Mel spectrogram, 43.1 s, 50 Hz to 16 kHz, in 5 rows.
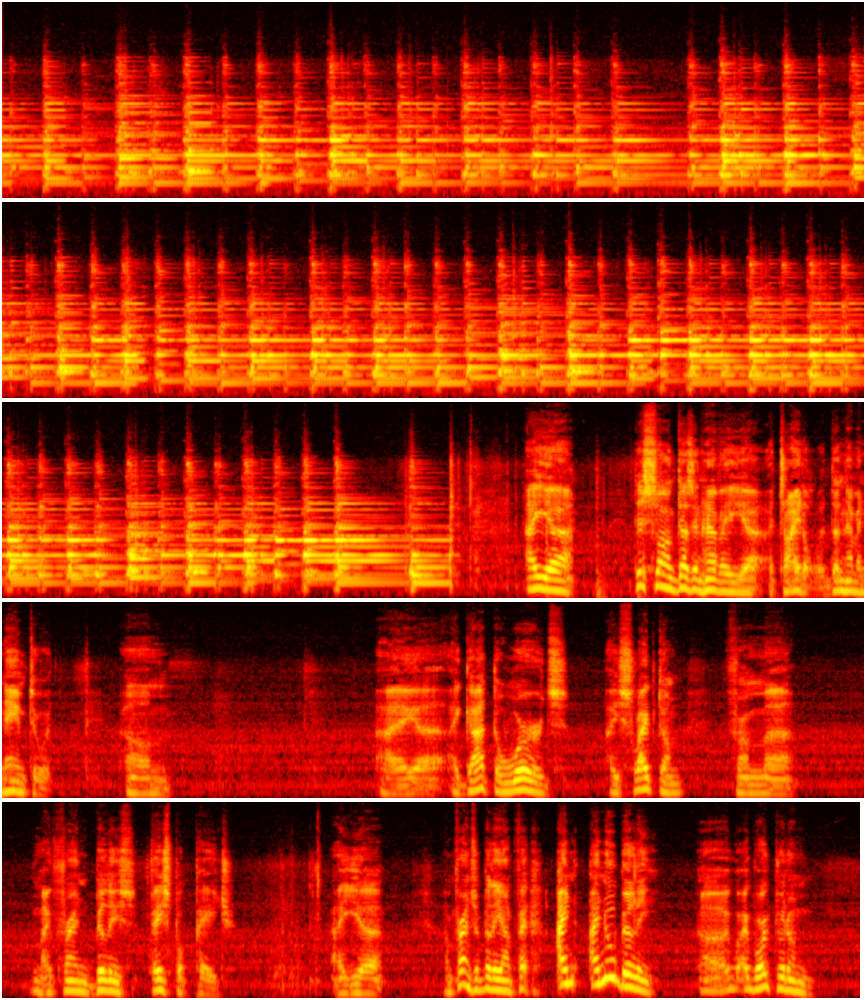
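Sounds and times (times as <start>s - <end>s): banjo ukulele strumming: 0.0s - 21.8s.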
